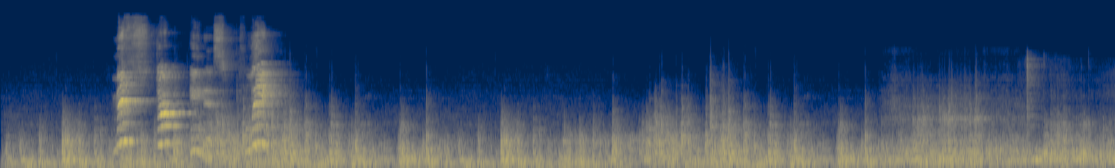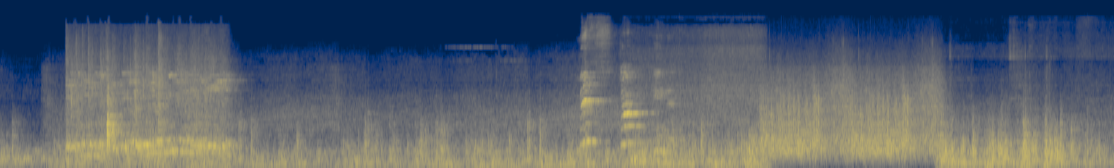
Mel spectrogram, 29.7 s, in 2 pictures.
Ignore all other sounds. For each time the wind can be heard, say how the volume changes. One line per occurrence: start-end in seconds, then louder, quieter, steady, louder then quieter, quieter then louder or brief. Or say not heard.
0.0-29.6 louder.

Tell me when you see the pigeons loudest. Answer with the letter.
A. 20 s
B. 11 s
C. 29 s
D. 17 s
D.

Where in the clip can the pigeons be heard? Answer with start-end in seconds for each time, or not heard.
15.7-17.9.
